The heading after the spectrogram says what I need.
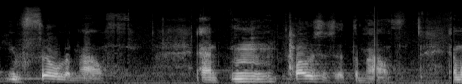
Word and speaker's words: AUM: It's written a U m. You start in the back of the mouth. Ah, and then u you fill the mouth and m closes at the mouth.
